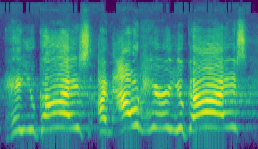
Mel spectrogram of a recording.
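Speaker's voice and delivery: high, loud calls for help; stranded on the rope, shouting for help; yelling out. Retold or imitated. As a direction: yell across to the group. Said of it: "I'm yelling out to them".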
